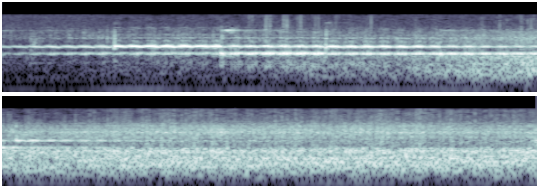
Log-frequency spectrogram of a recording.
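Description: A spaceship's rockets roar at blast-off for Mars, a low rumble that builds over the first two seconds into a loud, steady roar while an earlier two-tone hum fades beneath it.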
